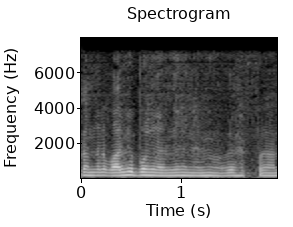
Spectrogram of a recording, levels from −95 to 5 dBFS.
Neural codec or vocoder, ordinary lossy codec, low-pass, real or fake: codec, 16 kHz, 1.1 kbps, Voila-Tokenizer; MP3, 64 kbps; 7.2 kHz; fake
